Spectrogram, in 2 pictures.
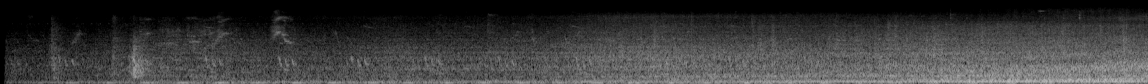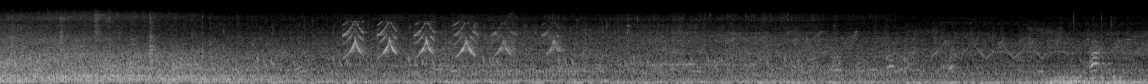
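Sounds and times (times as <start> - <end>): bird chirping: 0.3 - 5.9, 14.8 - 17.2.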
